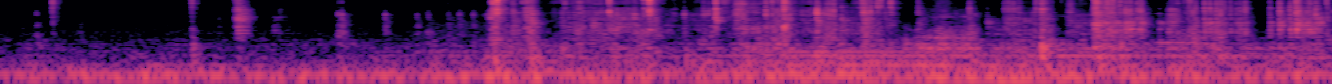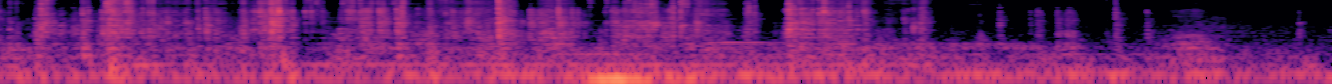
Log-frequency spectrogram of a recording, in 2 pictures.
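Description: Faint handling noises of small plastic doll accessories and their packaging: irregular light clicks, taps and rustling, busiest through the middle and thinning out near the end.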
